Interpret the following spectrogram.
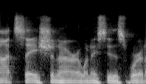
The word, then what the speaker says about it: Shannara: Terry Brooks today and he said sort of Sean I right so excuse me Mr Brooks I believe that's pronuncially wrong it's Shannara I know you wrote it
